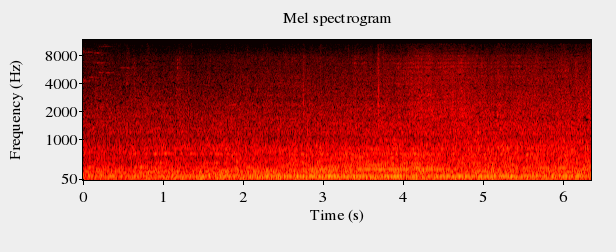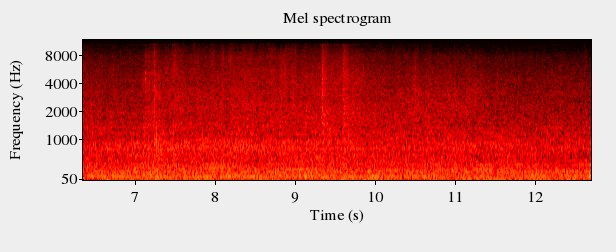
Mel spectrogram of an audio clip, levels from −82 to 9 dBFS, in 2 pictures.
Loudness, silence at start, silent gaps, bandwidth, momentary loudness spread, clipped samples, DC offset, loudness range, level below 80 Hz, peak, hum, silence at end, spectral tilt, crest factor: -34 LUFS; 0 s; none; 11.5 kHz; 4 LU; under 0.1%; under 0.1%; 2 LU; -44 dBFS; -18 dBFS; none; 0 s; -5.5 dB/octave; 16 dB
